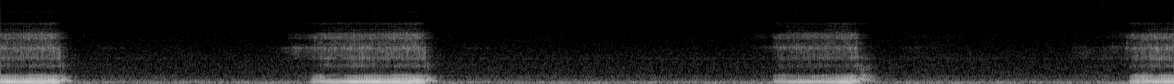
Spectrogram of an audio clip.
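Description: Loud, deep, fluttering snores about every four seconds, with quiet pauses between, roughly 15 breaths a minute. Snoring.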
